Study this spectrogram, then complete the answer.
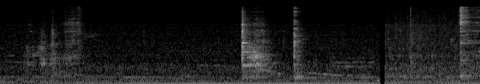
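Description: Egg fenugreek curry stirred in a pan, a steady low sizzle broken by a few sharp scraping bursts as the spoon works through it, close and with no talk.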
